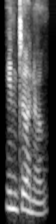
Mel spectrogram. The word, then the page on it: internal: Indian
